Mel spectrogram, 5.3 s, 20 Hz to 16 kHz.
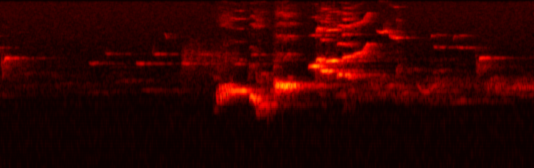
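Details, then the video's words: After a quiet start with faint background birds, a common blackbird bursts into a loud phrase: mellow fluted notes rising into a bright, chattering high twitter. Recorded in Świnoujście, Poland, 25 September 2022. "Blackbird's solo"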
